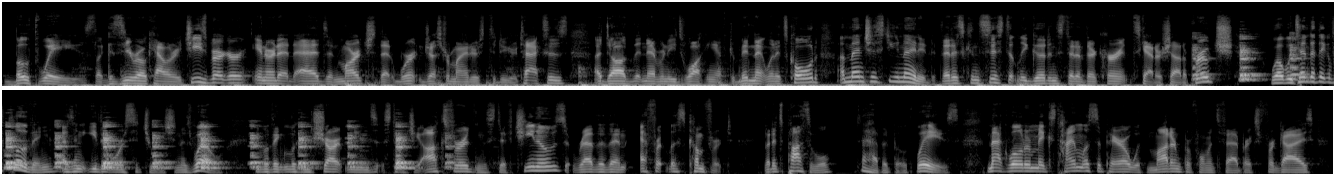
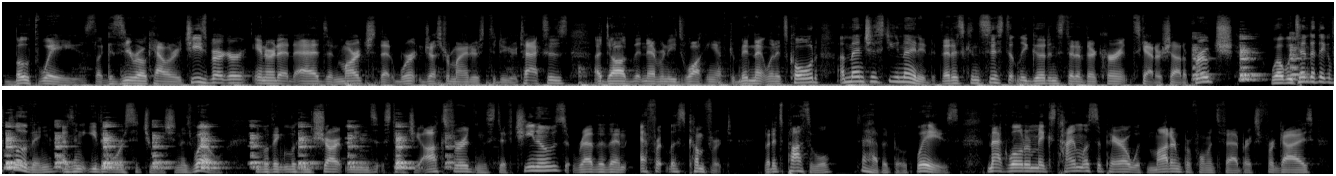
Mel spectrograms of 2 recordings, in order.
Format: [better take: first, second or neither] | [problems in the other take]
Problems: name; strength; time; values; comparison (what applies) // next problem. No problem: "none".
neither | household noises; loud; until 18 s; 1 dB below the speech; the same in both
